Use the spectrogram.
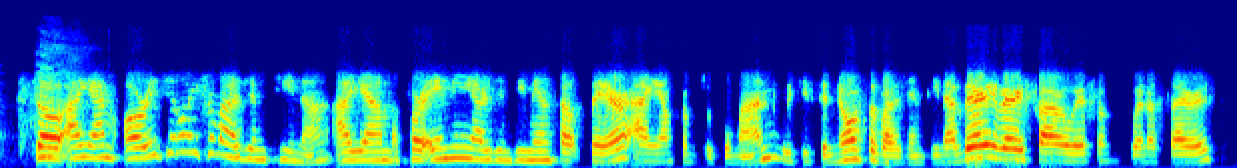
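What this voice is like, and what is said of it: Accented English speaker. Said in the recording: “that beautiful accent”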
